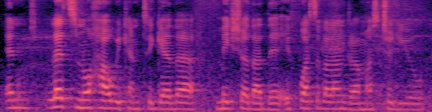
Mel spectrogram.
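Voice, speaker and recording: A woman with a Ghanaian accent speaking formally and earnestly as an interview guest, in a measured way. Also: fairly low pitch, fairly even intonation, darkish tone, a little hiss or hum. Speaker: event coordinator, interview guest.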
